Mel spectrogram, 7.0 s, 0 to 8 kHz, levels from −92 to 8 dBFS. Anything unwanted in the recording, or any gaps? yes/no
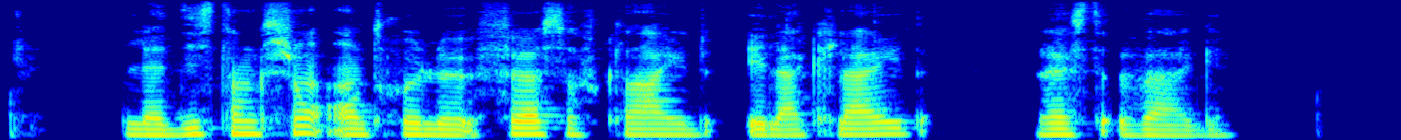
no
